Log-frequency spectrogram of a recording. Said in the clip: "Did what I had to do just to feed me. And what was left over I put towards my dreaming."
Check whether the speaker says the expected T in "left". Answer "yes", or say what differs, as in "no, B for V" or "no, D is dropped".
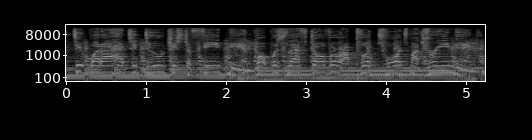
yes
